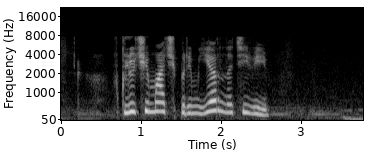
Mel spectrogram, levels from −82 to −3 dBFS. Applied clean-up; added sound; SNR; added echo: none; none; none; none.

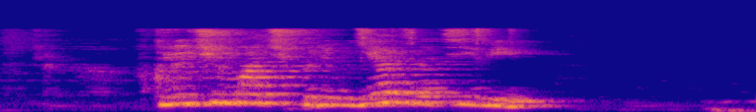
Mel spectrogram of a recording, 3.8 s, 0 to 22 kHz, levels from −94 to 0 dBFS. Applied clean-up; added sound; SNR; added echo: classical method WPE with log-MMSE.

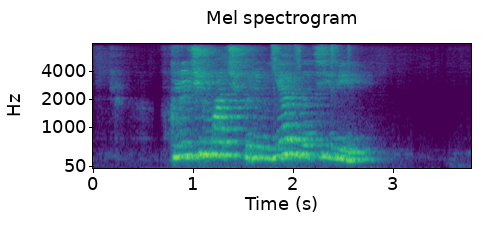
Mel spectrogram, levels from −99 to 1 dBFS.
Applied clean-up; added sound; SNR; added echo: neural separator model SepFormer DNS4.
